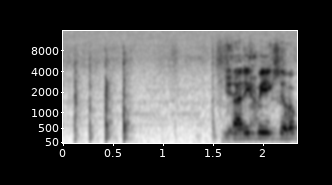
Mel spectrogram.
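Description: Four quick, sharp knocks in the first half-second or so as a folded cloth suit is flipped open and handled on a shop counter. A voice starts about a second and a half in.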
